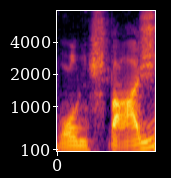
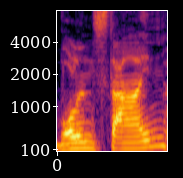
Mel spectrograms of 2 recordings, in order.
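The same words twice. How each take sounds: First: The name is said with a German-style sound. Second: The name is said with an English-style sound. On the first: "the Germans would pronounce him Wallenstein" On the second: "with an S"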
